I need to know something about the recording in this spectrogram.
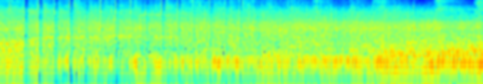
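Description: Figure-skating program music playing over the arena speakers, with audience applause and clapping over roughly the first two seconds; the music comes through more strongly after that.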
